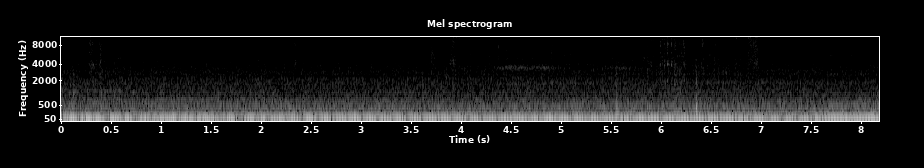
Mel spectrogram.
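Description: Car engine running, a steady low hum and rumble heard from inside the cabin.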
